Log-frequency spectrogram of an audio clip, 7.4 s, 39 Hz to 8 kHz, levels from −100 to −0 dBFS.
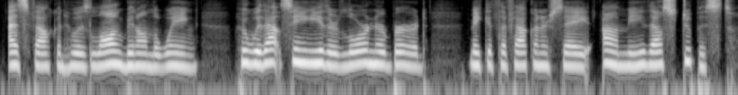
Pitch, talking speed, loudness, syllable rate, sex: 210 Hz, 195 wpm, -18 LUFS, 5.0 syllables/s, female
